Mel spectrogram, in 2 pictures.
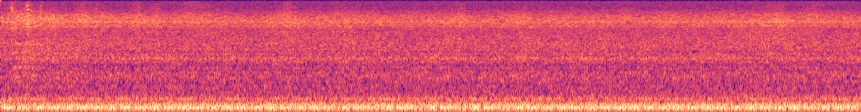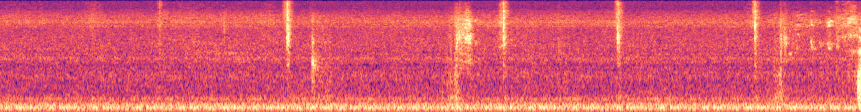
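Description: Steady low rumble of a car driving on a wet road on recently changed tyres, continuous tire and engine drone from inside the vehicle with faint intermittent clicks near the end, no talking.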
